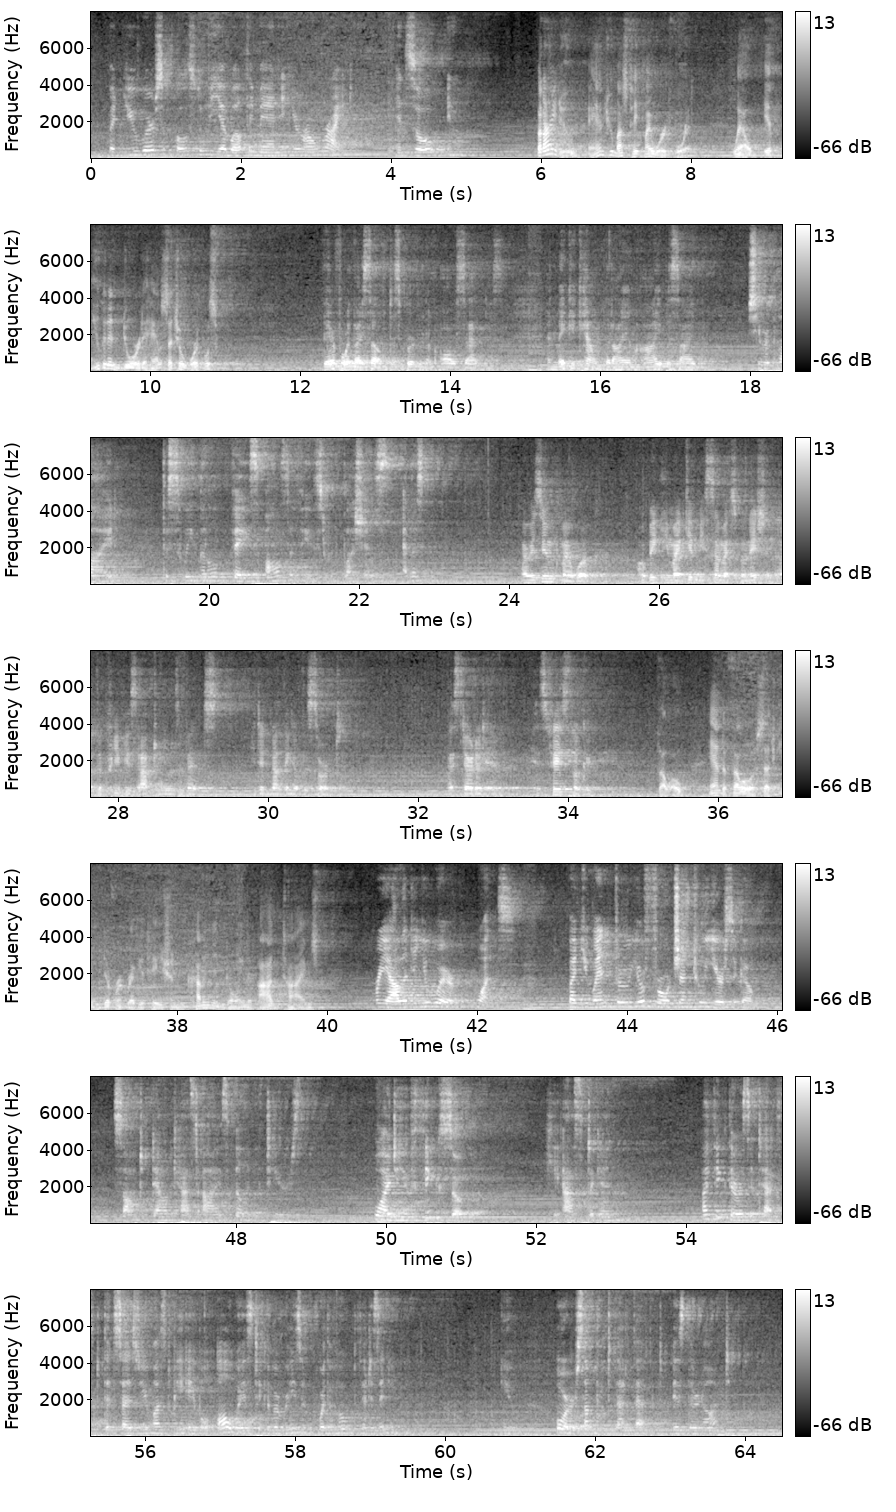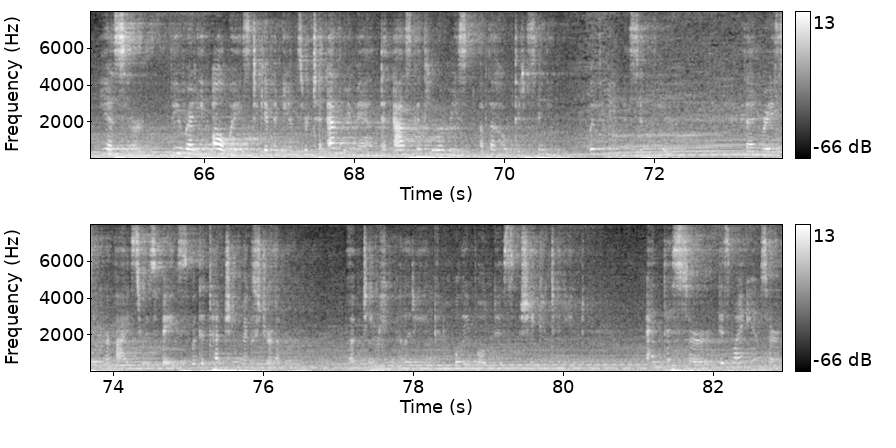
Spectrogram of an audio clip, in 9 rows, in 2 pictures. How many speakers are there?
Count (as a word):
five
